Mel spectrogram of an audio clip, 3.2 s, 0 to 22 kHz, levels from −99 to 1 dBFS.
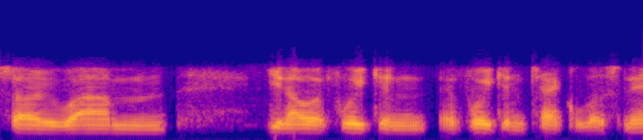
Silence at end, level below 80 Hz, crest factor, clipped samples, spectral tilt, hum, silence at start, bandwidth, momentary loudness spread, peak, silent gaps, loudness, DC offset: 0 s; -82 dBFS; 16 dB; under 0.1%; -1 dB/octave; none; 0 s; 4.1 kHz; 10 LU; -8 dBFS; none; -24 LUFS; under 0.1%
